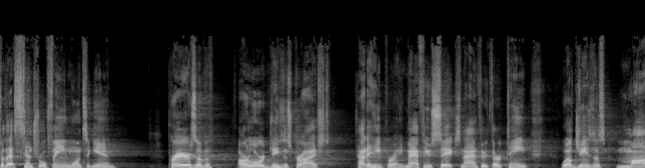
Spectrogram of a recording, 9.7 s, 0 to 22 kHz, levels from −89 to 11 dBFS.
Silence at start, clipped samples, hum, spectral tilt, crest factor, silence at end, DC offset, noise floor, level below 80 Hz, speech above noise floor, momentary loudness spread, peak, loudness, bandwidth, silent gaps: 0 s; under 0.1%; none; -4 dB/octave; 18 dB; 0 s; under 0.1%; -61 dBFS; -74 dBFS; 44 dB; 10 LU; -2 dBFS; -18 LUFS; 17.5 kHz; none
